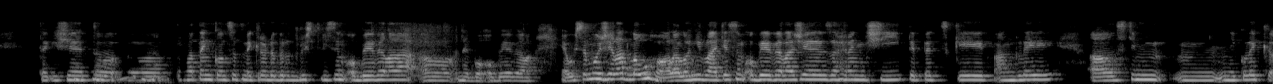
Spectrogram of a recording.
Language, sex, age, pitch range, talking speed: Czech, female, 20-39, 195-230 Hz, 140 wpm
